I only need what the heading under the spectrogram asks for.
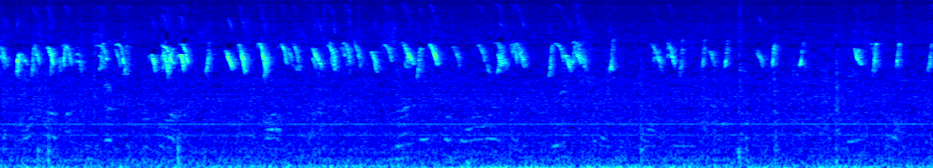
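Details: Black Australorp chicks, nine of them, peeping almost continuously as they settle in a brooder, with short high cheeping notes overlapping throughout and a constant low mechanical hum behind.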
